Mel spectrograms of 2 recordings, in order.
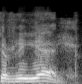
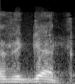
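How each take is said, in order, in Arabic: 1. الحرف الأوسط صوت y. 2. الحرف الأوسط صوت من نوع j.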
